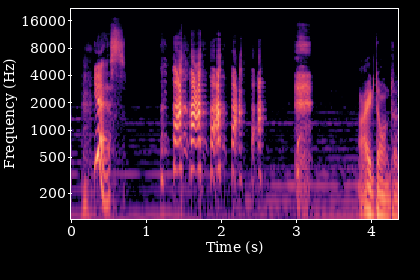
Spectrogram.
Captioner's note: laughter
